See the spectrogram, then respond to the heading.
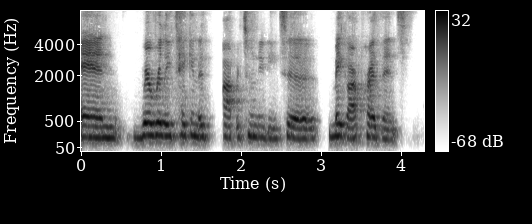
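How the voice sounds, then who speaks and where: Somewhat breathy and medium in pitch, a woman speaks at a fairly slow pace with fairly even intonation. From Atlanta, US South. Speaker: startup banker. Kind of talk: interview.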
